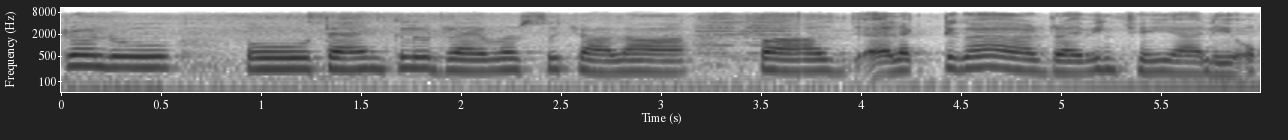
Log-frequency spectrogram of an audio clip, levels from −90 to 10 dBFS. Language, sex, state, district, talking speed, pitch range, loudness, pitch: Telugu, female, Andhra Pradesh, Guntur, 70 wpm, 195-235 Hz, -19 LUFS, 215 Hz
